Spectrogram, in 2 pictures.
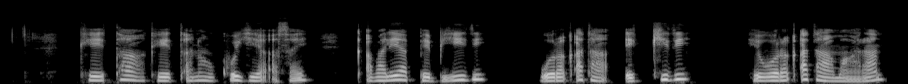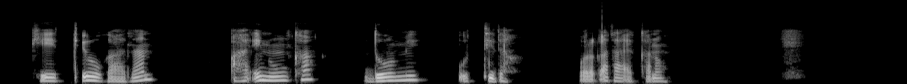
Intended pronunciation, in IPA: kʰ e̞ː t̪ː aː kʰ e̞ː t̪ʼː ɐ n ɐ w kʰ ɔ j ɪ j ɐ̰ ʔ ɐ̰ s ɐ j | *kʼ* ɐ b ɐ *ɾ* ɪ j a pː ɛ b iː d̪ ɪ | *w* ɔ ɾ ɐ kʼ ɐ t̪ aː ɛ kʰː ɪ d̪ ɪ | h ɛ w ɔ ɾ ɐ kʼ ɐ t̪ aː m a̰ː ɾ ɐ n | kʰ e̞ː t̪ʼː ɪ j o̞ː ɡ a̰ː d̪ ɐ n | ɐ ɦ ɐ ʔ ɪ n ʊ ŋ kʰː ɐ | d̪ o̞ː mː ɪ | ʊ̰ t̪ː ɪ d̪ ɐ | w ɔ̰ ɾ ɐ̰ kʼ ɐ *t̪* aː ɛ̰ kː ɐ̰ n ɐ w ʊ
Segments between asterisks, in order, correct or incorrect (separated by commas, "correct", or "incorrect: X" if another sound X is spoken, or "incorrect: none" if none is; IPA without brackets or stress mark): correct, incorrect: l, correct, correct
